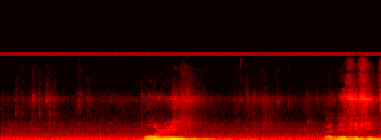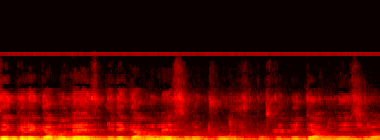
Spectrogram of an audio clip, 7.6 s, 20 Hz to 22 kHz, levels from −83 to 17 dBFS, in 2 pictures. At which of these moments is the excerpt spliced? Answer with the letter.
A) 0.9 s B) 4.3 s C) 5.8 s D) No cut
B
